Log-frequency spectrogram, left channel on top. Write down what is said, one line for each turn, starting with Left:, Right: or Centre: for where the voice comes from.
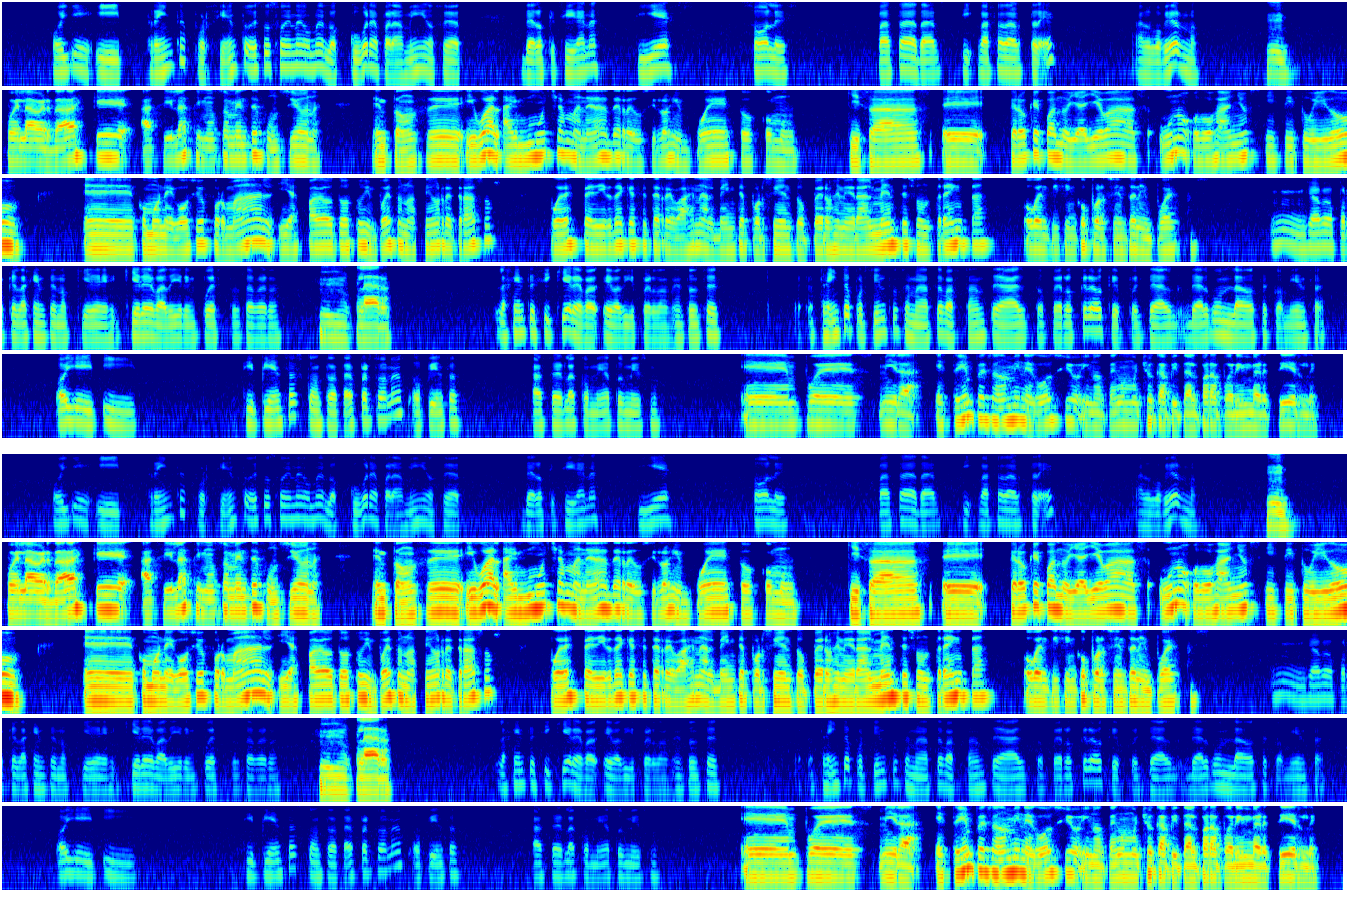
Left: Oye, y 30% eso suena una locura para mí. O sea, de lo que si ganas diez soles, vas a dar, si, vas a dar 3 al gobierno.
Right: Mm, Pues la verdad es que así lastimosamente funciona. Entonces, igual, hay muchas maneras de reducir los impuestos, como quizás, eh, creo que cuando ya llevas uno o dos años instituido eh, como negocio formal y has pagado todos tus impuestos, no has tenido retrasos, puedes pedir de que se te rebajen al veinte por ciento pero generalmente son treinta o veinticinco por ciento en impuestos.
Left: Mm, ya veo por qué la gente no quiere, quiere evadir impuestos, la verdad.
Right: Mm, claro.
Left: La gente sí quiere eva- evadir, perdón. Entonces, 30% se me hace bastante alto, pero creo que pues de, al- de algún lado se comienza. Oye, ¿y, y ti piensas contratar personas o piensas hacer la comida tú mismo?
Right: Eh, pues mira, estoy empezando mi negocio y no tengo mucho capital para poder invertirle.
